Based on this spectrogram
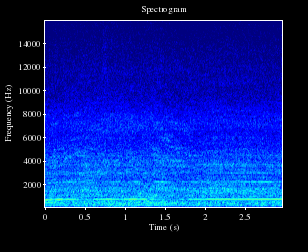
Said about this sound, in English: Instead, my dad happened to have a modern alternative sitting in his garage. Hurricane power leaf blower.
